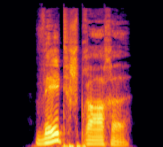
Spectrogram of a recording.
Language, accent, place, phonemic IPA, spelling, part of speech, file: German, Germany, Berlin, /ˈvɛltˌʃpʁaːχə/, Weltsprache, noun, De-Weltsprache.ogg
- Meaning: 1. global language 2. universal language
